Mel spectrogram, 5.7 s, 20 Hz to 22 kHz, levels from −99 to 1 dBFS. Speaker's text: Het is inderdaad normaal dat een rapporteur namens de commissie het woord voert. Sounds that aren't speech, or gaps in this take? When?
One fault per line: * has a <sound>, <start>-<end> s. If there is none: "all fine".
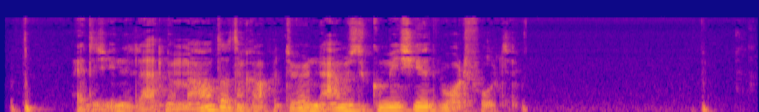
all fine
